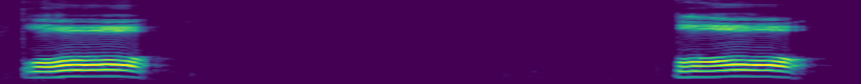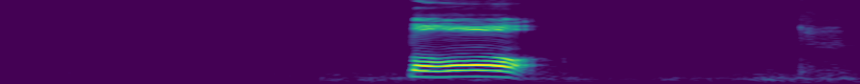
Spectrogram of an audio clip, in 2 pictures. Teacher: दो हर्फी है इसलिए इसको हम बहुत ज़्यादा नहीं खींचेंगे, सिर्फ दो हर्फ जितने में अदा हों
